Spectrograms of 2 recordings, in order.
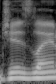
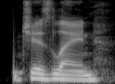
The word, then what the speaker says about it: Ghislaine: Wait, I've been saying jizz laying around my parents this whole time because the way you're pronouncing it is, you're telling me is wrong? Yes. Jizz lane.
